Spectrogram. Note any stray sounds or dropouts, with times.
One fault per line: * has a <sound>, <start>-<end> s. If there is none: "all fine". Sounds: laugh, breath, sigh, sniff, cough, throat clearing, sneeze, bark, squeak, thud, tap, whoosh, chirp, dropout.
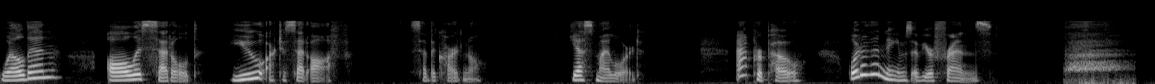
* has a breath, 10.6-11.4 s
